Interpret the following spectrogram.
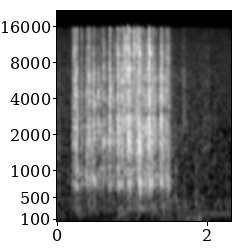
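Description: Rapid typing on a computer keyboard, a quick run of keystrokes entering a login password, which stops about a second and a half in.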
